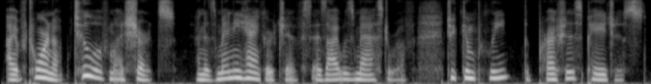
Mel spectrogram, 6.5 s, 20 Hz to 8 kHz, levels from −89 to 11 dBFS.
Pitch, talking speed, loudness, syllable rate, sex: 205 Hz, 205 wpm, -19 LUFS, 5.2 syllables/s, female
